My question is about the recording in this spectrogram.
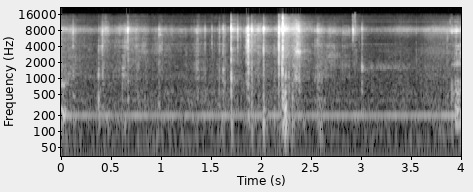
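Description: Laminated picture cards being handled and moved on a laminated board: a few soft clicks and short rustles, most of them around the middle.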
